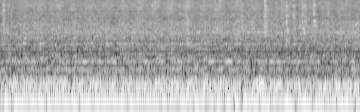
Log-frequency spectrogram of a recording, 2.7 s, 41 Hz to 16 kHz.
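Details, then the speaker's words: 1986 Ford Mustang GT Fox Body V8, warm after about 10 minutes running with a steady coolant gauge: a deep, even rumble, no misses or ticks, holding a smooth idle; normal idle. "And um man, I couldn't be happier. Like I said, comes right back down to idle."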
